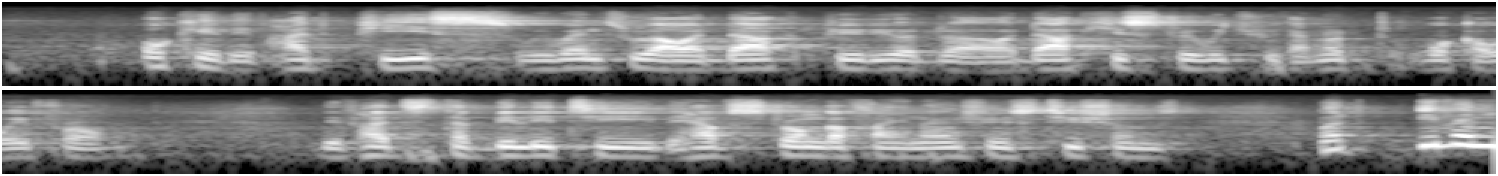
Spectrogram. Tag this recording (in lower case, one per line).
speech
